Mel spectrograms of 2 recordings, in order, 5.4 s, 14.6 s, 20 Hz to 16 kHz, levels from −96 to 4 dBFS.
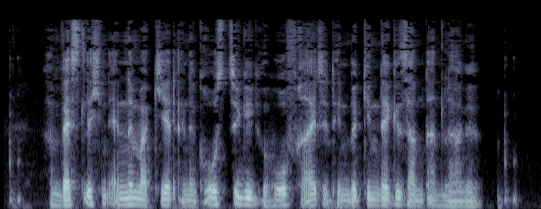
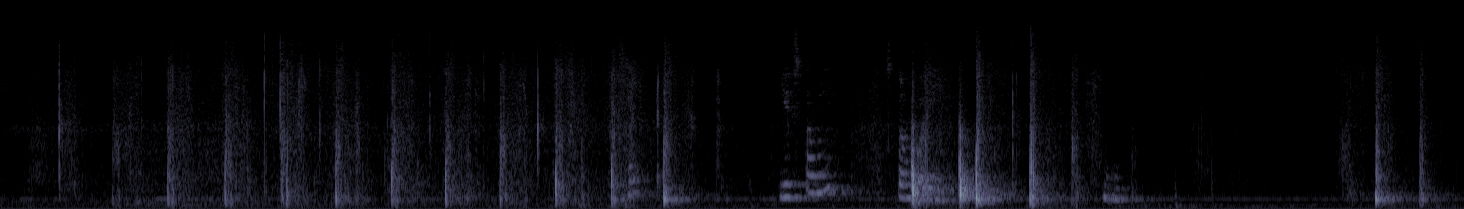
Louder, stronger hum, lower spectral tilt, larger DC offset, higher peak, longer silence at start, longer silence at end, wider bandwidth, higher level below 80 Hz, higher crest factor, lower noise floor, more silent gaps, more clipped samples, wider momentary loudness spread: first, -26 LUFS vs -57 LUFS; neither; about the same, -5.5 dB/octave vs -6.5 dB/octave; neither; first, -4 dBFS vs -26 dBFS; second, 0.1 s vs 0.3 s; about the same, 0.25 s vs 0.25 s; first, 11.5 kHz vs 10 kHz; first, -46 dBFS vs -88 dBFS; second, 22 dB vs 32 dB; second, -48 dBFS vs -86 dBFS; neither; neither; second, 6 LU vs 18 LU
